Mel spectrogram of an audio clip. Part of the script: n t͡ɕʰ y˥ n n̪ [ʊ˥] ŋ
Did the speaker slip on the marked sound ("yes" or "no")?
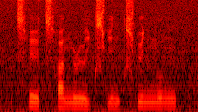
no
